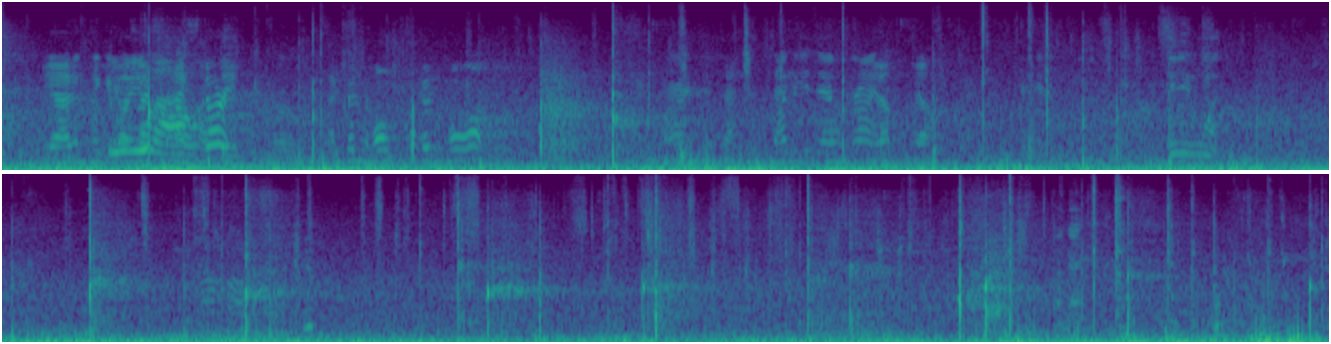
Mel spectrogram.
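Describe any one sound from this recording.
Paddles hit a plastic ball with sharp hollow pops.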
